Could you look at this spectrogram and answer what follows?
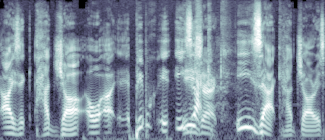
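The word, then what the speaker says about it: Isack: going to be Isaac Hajar or people Isac Isak Hajar is how he pronounces. I've been calling him Isaac all year.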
